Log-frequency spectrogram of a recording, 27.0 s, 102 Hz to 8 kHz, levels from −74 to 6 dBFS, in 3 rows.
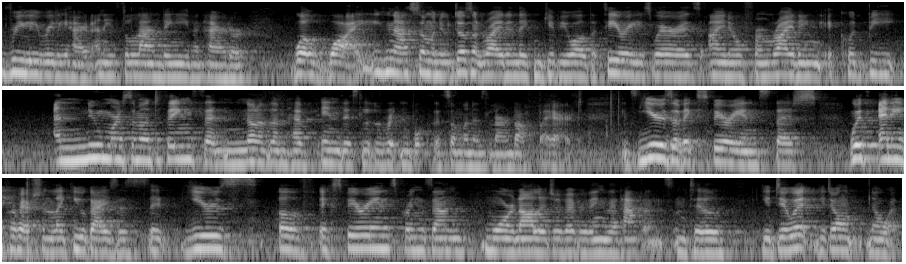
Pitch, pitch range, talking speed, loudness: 175 Hz, 165-190 Hz, 195 wpm, -21 LUFS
